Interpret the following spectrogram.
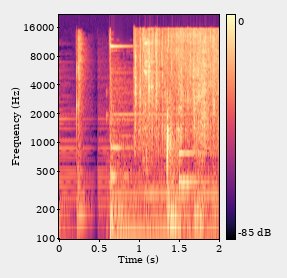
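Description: Jingly background music fades out, and about half a second in a pan of sweetened mung beans starts sizzling as a spatula stirs and scrapes the thick, nearly dry paste.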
